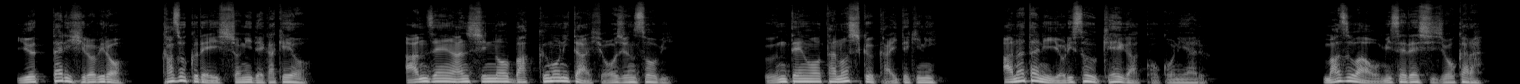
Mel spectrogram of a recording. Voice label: male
